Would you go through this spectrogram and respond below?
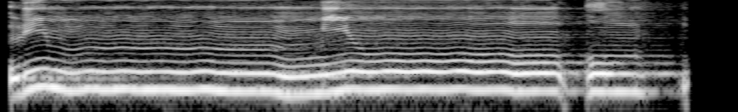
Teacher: kasr tanwin bertemu mim idgham bi gunnah, siap masuk ke huruf mim dan mendengung selama 3 harokat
